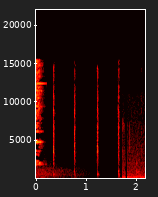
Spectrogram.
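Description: A short burst of hiss right at the start, then near silence broken by four faint, sharp clicks evenly spaced about two a second.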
